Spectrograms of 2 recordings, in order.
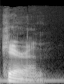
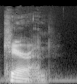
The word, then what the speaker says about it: Charon: It is pronounced Karen. – No, it's not. – The ferryman is pronounced Karen.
